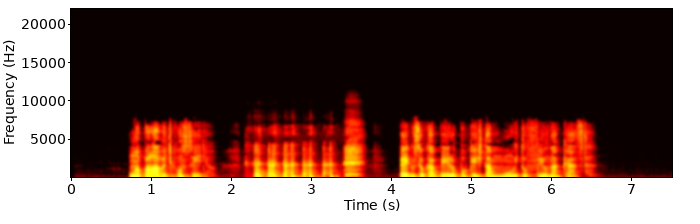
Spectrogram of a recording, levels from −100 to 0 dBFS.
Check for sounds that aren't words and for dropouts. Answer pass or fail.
fail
